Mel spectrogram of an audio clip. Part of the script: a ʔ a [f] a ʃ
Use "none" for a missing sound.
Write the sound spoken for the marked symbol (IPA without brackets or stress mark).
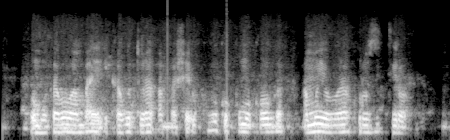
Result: f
